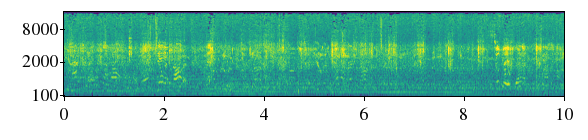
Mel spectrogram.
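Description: Faint, scattered background chatter from people's voices over a steady low hum.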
